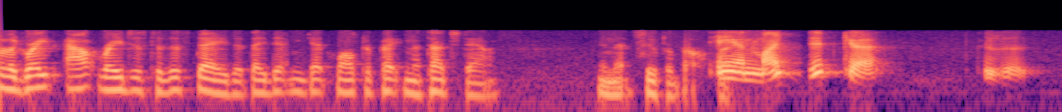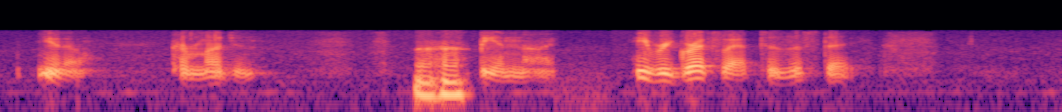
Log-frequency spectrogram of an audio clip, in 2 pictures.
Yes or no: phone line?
yes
